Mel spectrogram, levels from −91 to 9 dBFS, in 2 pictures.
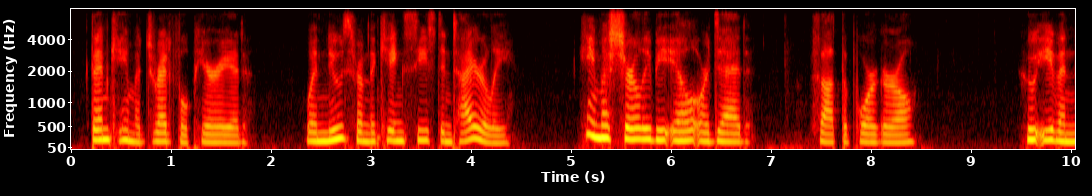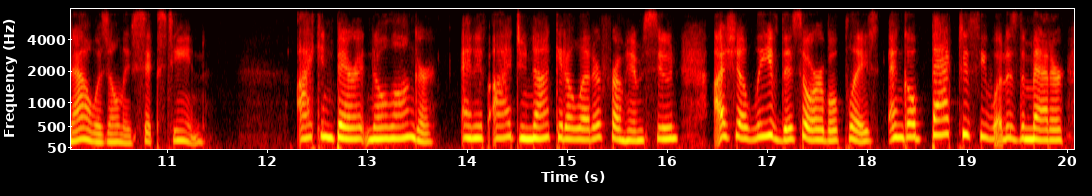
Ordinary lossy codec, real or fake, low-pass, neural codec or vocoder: Opus, 16 kbps; real; 7.2 kHz; none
